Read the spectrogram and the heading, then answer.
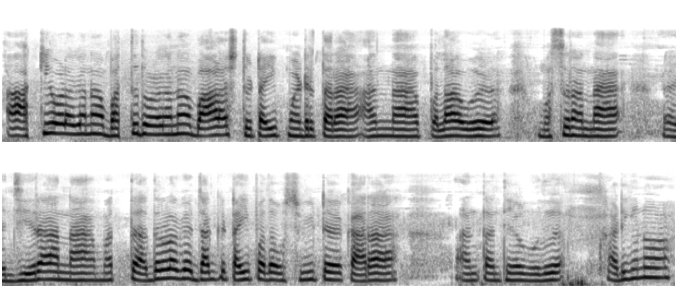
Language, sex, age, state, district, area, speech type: Kannada, male, 30-45, Karnataka, Gadag, rural, spontaneous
